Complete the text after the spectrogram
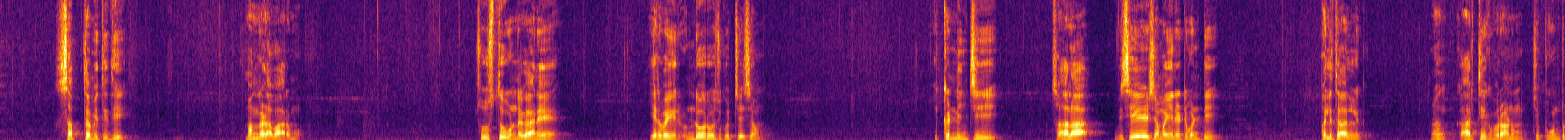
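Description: An elderly man speaks slowly and calmly into a microphone, pausing between phrases.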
